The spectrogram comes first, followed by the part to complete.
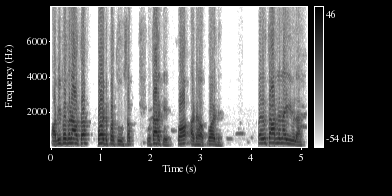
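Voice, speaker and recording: A man's voice: high-pitched, normal speed, a bit bright. A man teaching a Sanskrit grammar lesson in plain, rustic talk. He keeps asking a question and then answering it himself as a drill. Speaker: Sanskrit tutor.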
